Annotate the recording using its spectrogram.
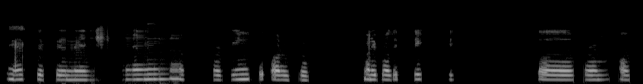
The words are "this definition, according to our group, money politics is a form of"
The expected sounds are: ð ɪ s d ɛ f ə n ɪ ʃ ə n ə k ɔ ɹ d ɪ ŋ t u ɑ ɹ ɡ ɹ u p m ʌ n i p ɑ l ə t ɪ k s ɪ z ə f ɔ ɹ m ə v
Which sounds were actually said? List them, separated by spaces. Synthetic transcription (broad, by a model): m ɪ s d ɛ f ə n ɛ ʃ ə n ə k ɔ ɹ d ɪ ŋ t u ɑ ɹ ɡ ɹ u p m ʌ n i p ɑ l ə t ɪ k ɪ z ə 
